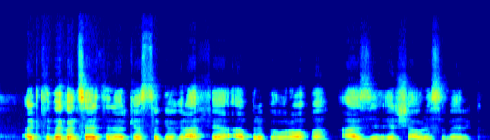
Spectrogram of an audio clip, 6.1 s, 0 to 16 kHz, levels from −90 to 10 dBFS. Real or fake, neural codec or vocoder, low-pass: real; none; 14.4 kHz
